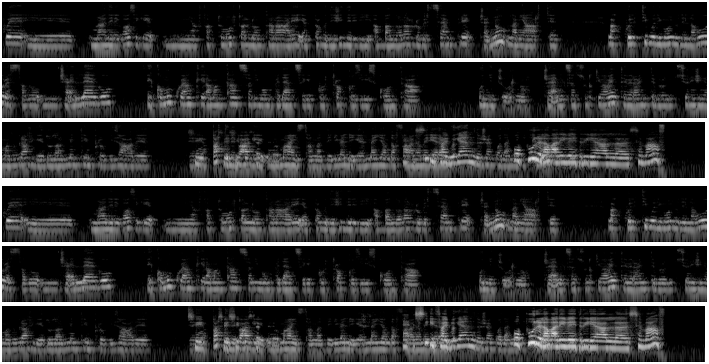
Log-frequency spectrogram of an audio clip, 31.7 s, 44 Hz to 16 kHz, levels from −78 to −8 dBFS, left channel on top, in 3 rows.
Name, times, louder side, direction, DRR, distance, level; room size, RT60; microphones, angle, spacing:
voice 1, 0.0-8.3 9.1-12.3 12.7-16.9 17.7-23.4 23.9-29.4 31.0-31.1, right 1 dB, 20° left, 1.1 m, -42 dB
voice 2, 27.2-27.9 28.8-31.1, right 6 dB, 55° right, 0.3 m, -28 dB
3.2 x 3.1 x 3.4 m
head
